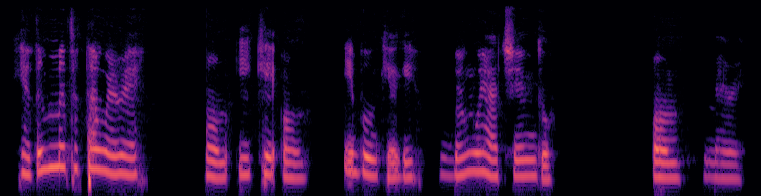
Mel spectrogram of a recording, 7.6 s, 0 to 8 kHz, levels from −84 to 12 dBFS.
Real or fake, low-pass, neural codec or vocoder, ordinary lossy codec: fake; 7.2 kHz; vocoder, 44.1 kHz, 128 mel bands, Pupu-Vocoder; none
